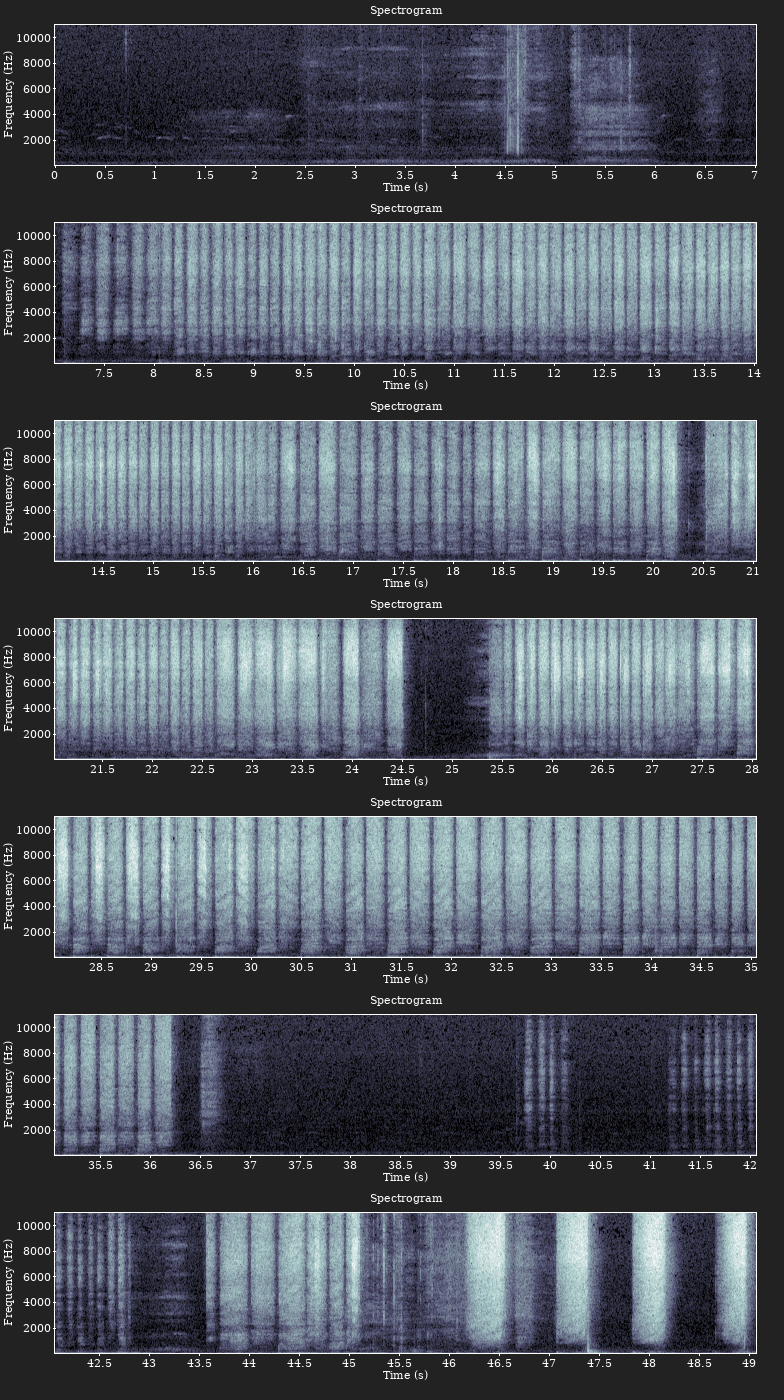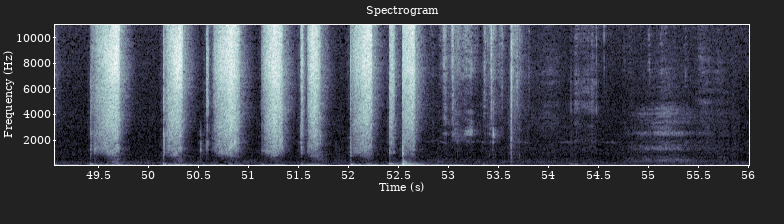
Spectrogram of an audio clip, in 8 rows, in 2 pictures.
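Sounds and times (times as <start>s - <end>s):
eraser rubbing on paper: 7.1s - 24.6s, 25.4s - 36.3s, 43.6s - 45.2s, 46.1s - 52.7s.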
